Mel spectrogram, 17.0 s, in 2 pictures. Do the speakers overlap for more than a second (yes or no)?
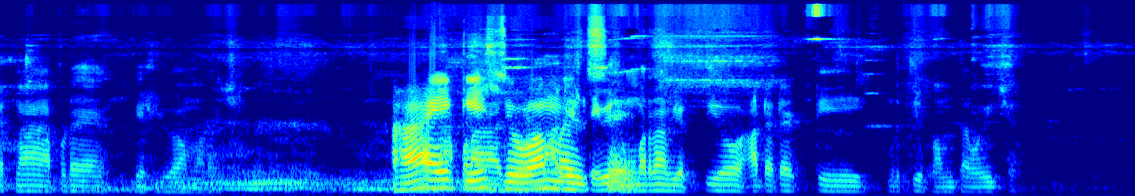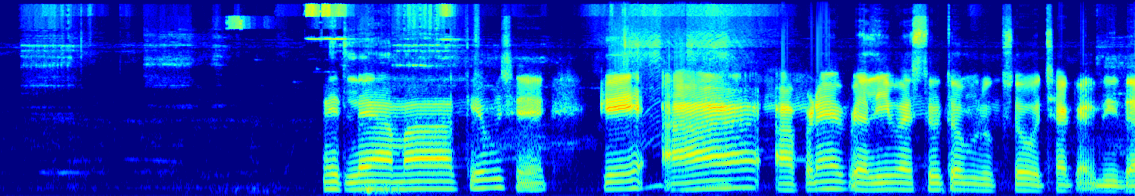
yes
